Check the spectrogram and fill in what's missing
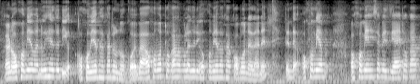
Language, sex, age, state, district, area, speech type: Assamese, male, 30-45, Assam, Dhemaji, rural, spontaneous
